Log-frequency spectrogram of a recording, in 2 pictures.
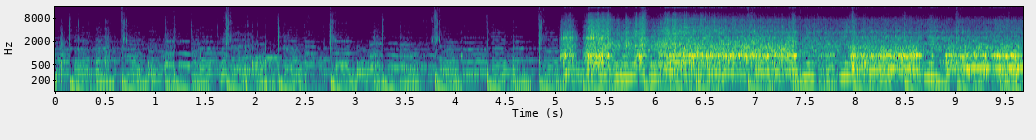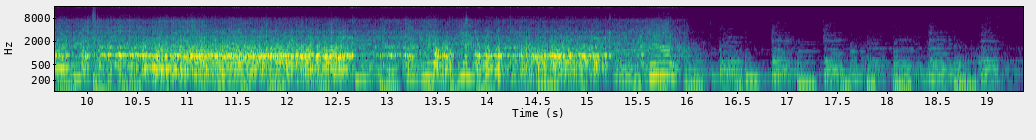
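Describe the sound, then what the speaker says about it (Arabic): An electric mixer whirs steadily for about ten seconds as it blends fresh cream with gelatin and red colouring, with clattering kitchen noise before and after. "وكنخلطوه بهذاك الميكسور"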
